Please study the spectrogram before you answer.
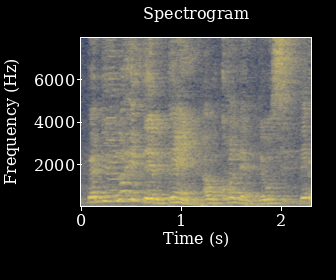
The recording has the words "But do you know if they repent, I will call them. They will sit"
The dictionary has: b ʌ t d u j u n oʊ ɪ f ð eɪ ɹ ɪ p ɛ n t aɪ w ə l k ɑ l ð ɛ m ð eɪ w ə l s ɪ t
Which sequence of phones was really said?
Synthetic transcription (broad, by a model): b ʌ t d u j u n oʊ ɪ f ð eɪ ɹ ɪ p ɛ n aɪ w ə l k ɑ l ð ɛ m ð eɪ w ə l s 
